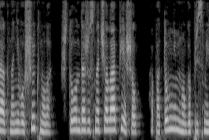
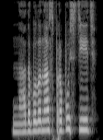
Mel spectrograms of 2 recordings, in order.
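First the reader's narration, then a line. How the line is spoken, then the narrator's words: Man growling. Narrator (Russian): прорычал мужчина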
